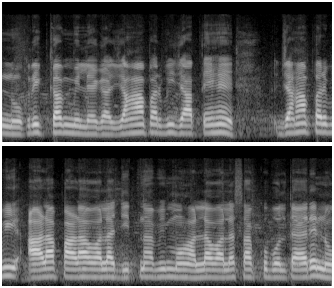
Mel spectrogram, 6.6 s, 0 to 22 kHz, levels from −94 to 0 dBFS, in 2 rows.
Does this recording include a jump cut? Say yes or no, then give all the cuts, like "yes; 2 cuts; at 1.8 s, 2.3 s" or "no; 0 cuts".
no; 0 cuts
